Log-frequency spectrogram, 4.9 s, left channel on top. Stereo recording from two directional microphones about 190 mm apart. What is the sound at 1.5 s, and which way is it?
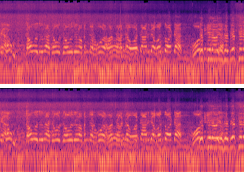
Speech, 15° left (ahead or behind).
